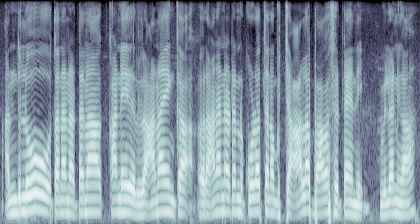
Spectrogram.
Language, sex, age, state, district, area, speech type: Telugu, male, 18-30, Telangana, Hyderabad, urban, spontaneous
